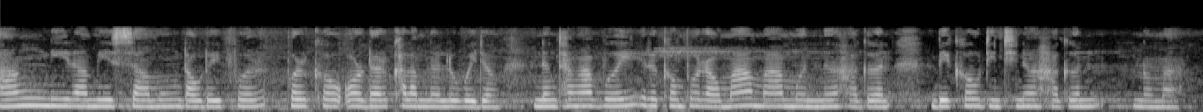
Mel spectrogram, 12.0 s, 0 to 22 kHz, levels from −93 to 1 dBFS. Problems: constant background noise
